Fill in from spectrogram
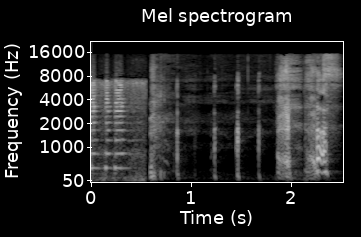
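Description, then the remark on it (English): A loud car horn honks for about half a second, followed by a few short sharp knocks and then a brief burst of noisy clatter. “I like the beep beep.”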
